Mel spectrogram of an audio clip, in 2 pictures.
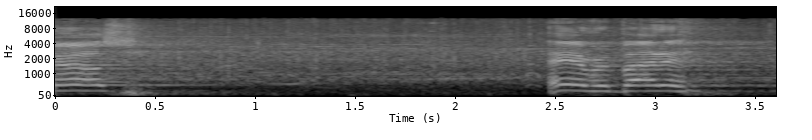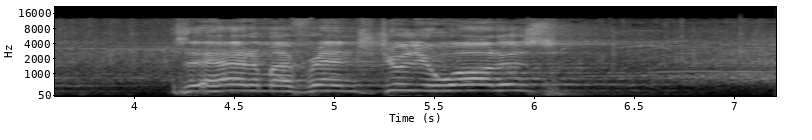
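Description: A man sings into a microphone on a loudspeaker system.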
